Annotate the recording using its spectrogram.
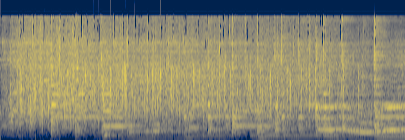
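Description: Audience applause over a live Indian classical performance, with held bamboo-flute notes sounding through it; the applause dies away about seven and a half seconds in, leaving the flute melody clear.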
